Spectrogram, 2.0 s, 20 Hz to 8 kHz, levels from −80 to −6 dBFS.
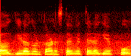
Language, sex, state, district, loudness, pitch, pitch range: Kannada, female, Karnataka, Bidar, -15 LUFS, 210 Hz, 205-215 Hz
